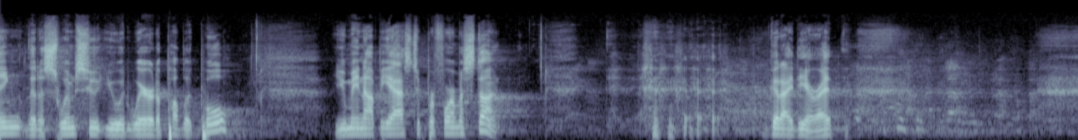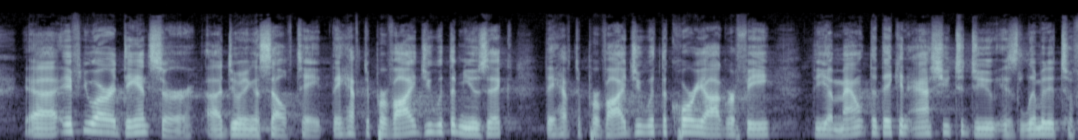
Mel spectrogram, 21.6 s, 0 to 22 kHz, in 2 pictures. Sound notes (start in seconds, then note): 6.1 chuckles; 9.3 audience chuckling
